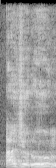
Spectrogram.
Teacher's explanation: جیم میں قلقلہ ہو رہا ہے، جیم کی آواز ٹکرائے گی، ڈبل نکلے گی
